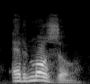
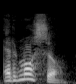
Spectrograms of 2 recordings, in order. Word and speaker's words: hermoso: Walter dijo hermoso con el sonido de una Z inglesa en vez de hermoso, que es como se diría correctamente en español.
